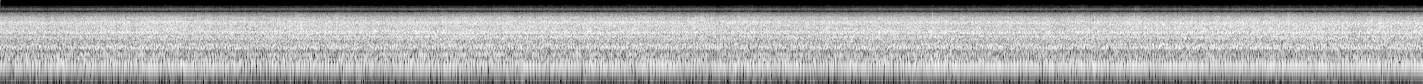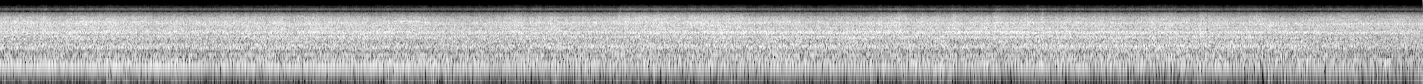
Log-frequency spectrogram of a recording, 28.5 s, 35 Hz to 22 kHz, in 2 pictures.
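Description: Husqvarna Svartpilen 401's single-cylinder engine running at a steady cruising speed under wind and road rush, with the engine note easing off near the end.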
